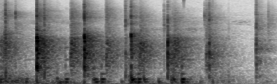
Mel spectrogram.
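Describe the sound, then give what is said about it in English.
A small audience claps for a group of middle-aged nerds being introduced, with sharp, uneven hand claps overlapping in a loose, scattered rhythm for a few seconds before thinning out. No one speaks. “Now put your hands together for a bunch of middle aged nerds who should have probably moved on in their lives.”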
